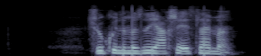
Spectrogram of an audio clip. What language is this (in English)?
Uzbek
